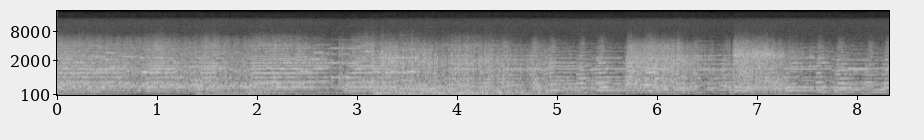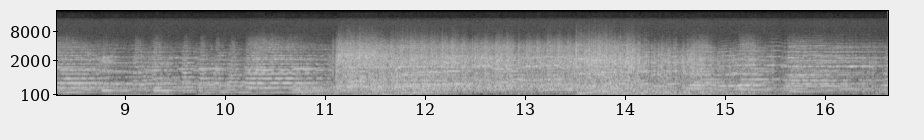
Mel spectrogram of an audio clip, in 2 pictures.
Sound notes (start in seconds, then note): 0.3 dramatic orchestral music; 3.5 bomb explodes; 6.0 gunshots blasting; 13.7 bombs explode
